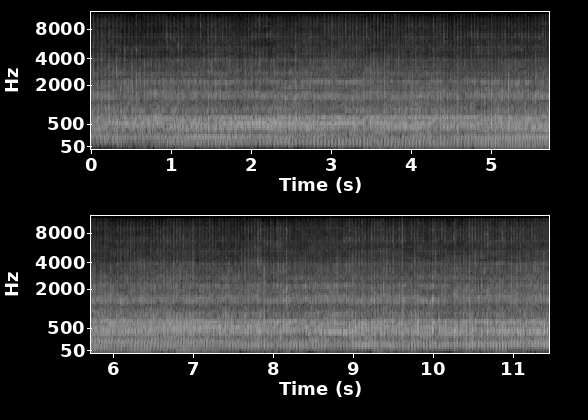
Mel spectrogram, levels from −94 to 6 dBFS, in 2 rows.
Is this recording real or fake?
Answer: fake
